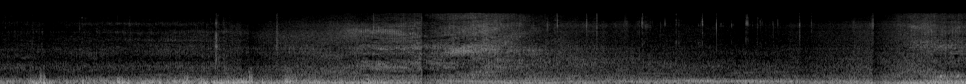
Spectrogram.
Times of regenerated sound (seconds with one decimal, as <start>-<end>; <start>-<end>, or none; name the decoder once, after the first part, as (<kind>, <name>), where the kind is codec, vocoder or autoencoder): 2.3-3.6 (autoencoder, DAC-VAE); 5.6-6.4; 7.9-9.0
